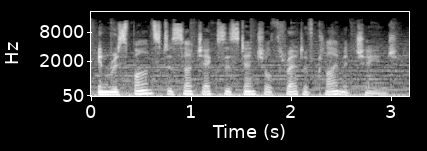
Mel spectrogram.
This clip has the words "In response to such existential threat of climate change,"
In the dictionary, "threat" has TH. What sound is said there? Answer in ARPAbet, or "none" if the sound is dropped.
TH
